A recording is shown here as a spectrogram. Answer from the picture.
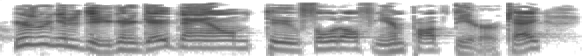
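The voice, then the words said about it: Put-on Philadelphia accent. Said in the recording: “you do a Philadelphia voice ... tell everybody the details about our show in Philadelphian”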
